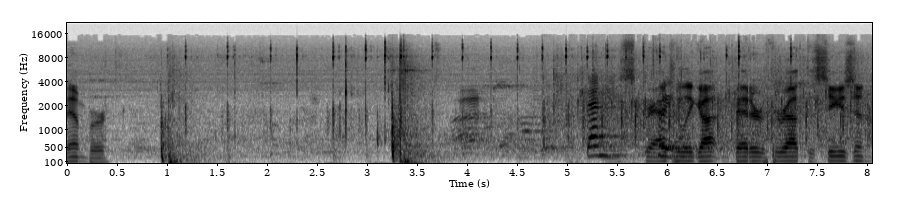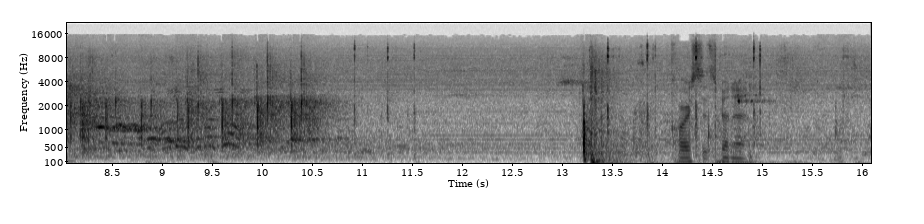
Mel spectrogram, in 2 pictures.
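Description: A table tennis ball clicks sharply off paddles and the table.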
